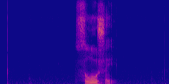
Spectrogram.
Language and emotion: Russian, angry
